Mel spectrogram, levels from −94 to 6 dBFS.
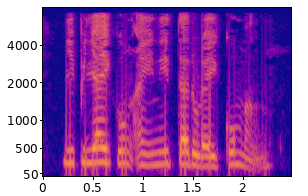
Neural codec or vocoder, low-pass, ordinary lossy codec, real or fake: none; 7.2 kHz; MP3, 48 kbps; real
